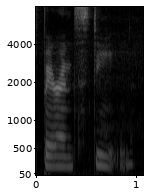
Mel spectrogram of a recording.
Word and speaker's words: Berenstain: And I will go to my grave thinking that it was the Berenstain Bears, because that's even how they pronounce it, was Berenstain.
